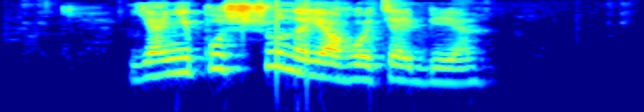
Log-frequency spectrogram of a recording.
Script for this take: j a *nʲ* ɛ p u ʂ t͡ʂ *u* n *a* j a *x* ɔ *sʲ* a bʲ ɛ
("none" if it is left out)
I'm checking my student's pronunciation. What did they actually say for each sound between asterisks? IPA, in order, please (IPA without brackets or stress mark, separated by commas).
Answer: nʲ, u, ɐ, ɣ, t͡sʲ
